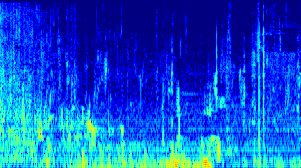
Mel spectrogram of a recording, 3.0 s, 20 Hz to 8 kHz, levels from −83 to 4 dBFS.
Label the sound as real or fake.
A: real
